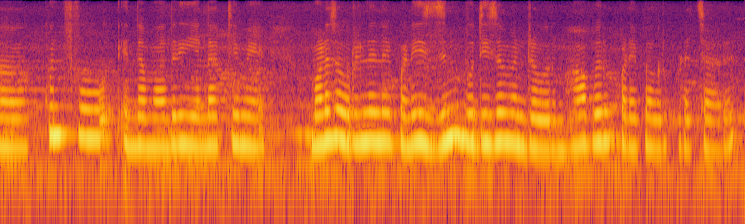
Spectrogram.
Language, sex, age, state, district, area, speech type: Tamil, female, 18-30, Tamil Nadu, Chennai, urban, spontaneous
